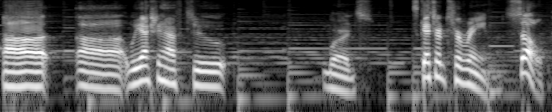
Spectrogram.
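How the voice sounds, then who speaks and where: A man's voice: medium pitch, very animated, slow, faint music behind. A man running a tabletop story game on a voice call, explaining the rules casually and reading the world lore in a solemn storybook tone. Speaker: game facilitator.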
